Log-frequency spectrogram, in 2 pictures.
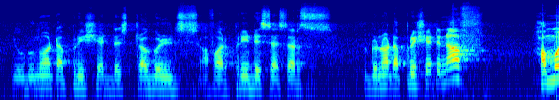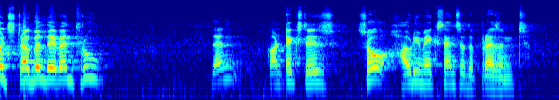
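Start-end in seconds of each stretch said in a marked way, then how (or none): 0.1-3.3 grave, solemn, weighty tone. Quoting a famously articulated phrase: imitating great gravity. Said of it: "said with great gravity in the voice".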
